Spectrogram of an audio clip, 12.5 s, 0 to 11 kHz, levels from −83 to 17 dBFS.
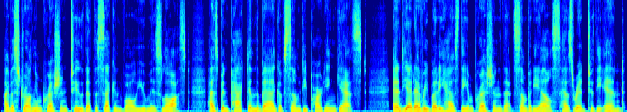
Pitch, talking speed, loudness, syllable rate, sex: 145 Hz, 165 wpm, -19 LUFS, 4.7 syllables/s, female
